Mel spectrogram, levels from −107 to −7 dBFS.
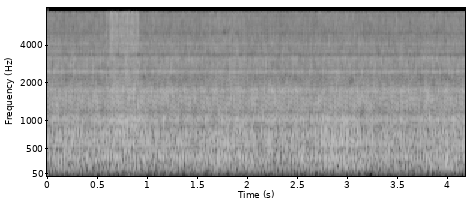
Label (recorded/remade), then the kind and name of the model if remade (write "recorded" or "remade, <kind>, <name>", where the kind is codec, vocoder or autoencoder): remade, vocoder, Vocos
